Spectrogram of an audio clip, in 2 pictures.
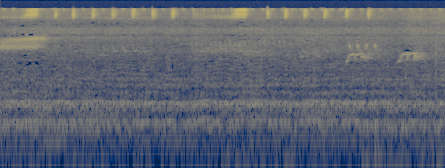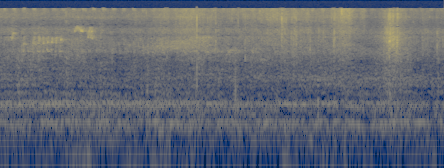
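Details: Bees droning steadily around a cat in an orchard in New Zealand, an even low hum with faint overtones, and only scattered distant bird chirps breaking in.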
